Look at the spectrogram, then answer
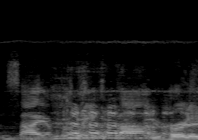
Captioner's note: laughter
